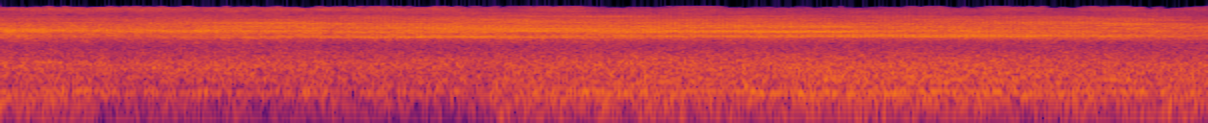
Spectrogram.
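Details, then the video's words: Summer cicada chorus on a forest trail in Seoul, Korea, a continuous shrill, hissing whine that never breaks or changes pitch, filling the woodland evenly from start to finish. "cicada sound"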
